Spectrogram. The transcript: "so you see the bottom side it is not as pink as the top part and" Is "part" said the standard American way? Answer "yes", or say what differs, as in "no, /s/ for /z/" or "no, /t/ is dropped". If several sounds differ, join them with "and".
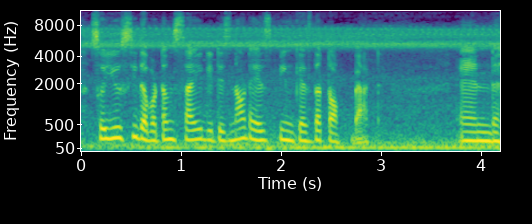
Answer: no, /b/ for /p/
